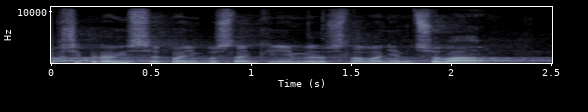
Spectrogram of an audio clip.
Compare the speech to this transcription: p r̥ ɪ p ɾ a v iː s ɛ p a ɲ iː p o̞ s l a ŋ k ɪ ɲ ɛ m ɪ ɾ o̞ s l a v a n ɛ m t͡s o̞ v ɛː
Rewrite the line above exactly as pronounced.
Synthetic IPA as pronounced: p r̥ ɪ p ɾ a v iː s ɛ p a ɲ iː p o̞ s l a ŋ k ɪ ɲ ɛ m ɪ ɾ o̞ s l a v a ɲ ɛ m t͡s o̞ v aː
